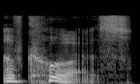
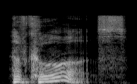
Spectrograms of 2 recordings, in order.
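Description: First: Lightly voiced odd man, courteous; a hint of a smug stranger bowing; polite bow. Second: Lightly voiced odd man, rising confidently; a hint of a smug stranger; smug reply. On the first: Odd man bowing to the cartoonist, lightly courteous. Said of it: "the man said with a bow". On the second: Odd man answering the cartoonist about his tonic, smug. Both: A narrator's reading.

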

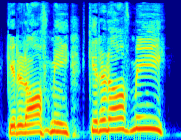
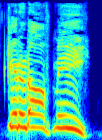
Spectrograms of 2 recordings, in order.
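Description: First: High-pitched, frantic shriek; panicked shriek. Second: Very high-pitched frantic scream; panicked scream. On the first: Jennifer with the dog's paws on her, shrieking. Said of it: "Jennifer shrieked". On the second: Jennifer panicking at Alan's lack of response, screaming. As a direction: scream it higher, at peak panic. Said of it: "she screamed louder". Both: A narrator's reading.

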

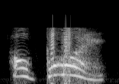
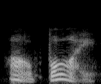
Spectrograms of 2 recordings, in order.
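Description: First: Loud, very high excited exclamation; Annie. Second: Dismayed inner thought, much less excited; Jack. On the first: Annie thrilled to go with the ninjas, high excited cry. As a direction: burst out thrilled, voice leaping up. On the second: Jack wondering if Annie is nuts, dismayed aside. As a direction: think it with a mild groaning dismay. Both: A narrator's reading.

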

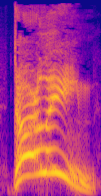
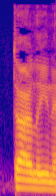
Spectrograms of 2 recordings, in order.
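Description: First: Long high yell of her name; calling out. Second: Said in the usual way. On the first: Acted. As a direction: holler the name into the house. Husband calls wife from door.

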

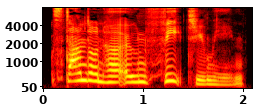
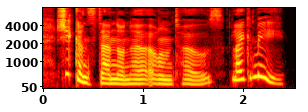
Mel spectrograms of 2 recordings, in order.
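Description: First: "Stand on her own feet" said as the correct saying, Stand stressed; "feet" clearly said to fix "toes". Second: Put-on French accent. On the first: Acted. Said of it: "You'll never get those English sayings right".

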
